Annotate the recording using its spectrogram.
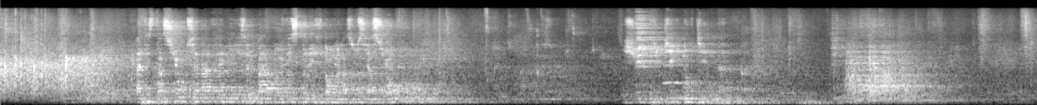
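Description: A man speaks with animation through a microphone and loudspeakers in an echoing hall.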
